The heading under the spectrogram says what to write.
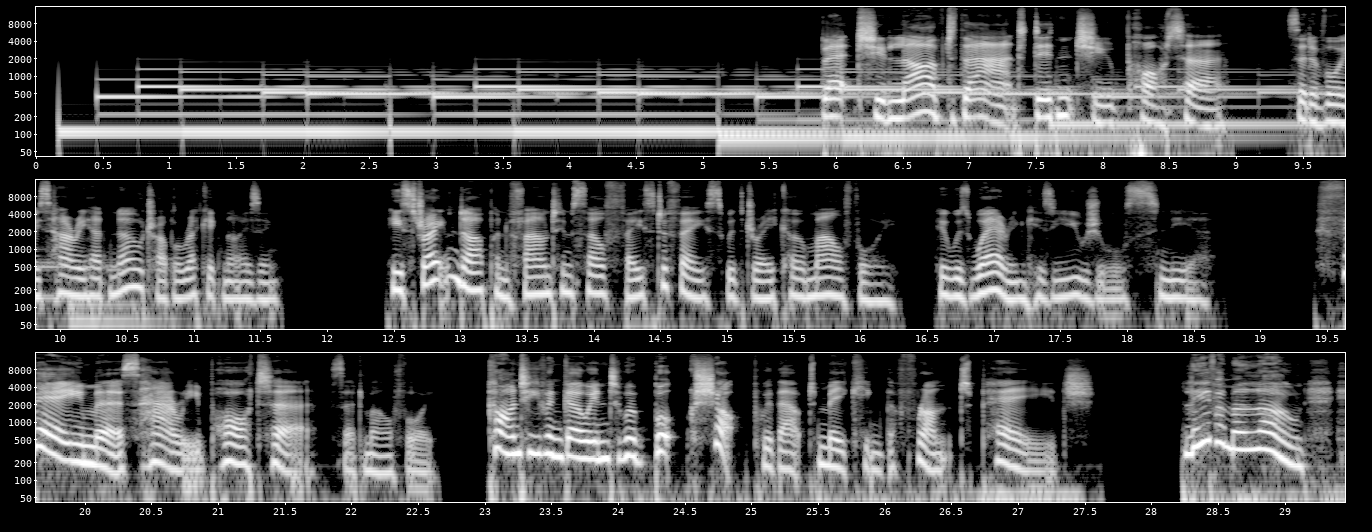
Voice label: Audiobooks

